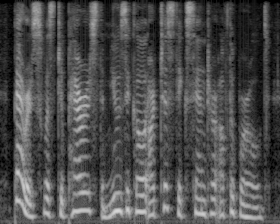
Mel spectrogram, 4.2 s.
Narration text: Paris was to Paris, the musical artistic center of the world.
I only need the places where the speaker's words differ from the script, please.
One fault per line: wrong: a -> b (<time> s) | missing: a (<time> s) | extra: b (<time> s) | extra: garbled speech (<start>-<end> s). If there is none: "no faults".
no faults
